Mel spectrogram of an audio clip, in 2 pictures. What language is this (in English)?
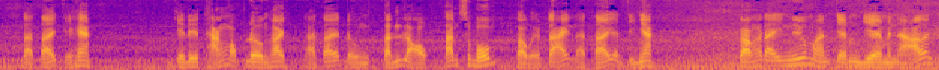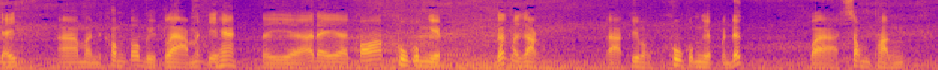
Vietnamese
